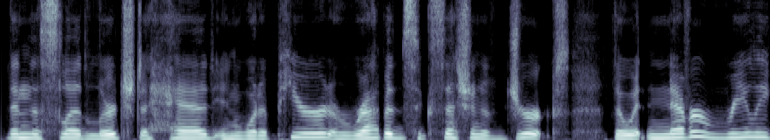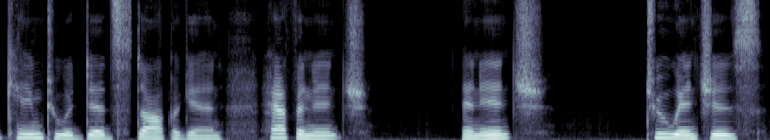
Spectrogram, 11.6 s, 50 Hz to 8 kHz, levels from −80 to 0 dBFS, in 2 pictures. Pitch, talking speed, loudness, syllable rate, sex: 200 Hz, 145 wpm, -15 LUFS, 4.4 syllables/s, female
